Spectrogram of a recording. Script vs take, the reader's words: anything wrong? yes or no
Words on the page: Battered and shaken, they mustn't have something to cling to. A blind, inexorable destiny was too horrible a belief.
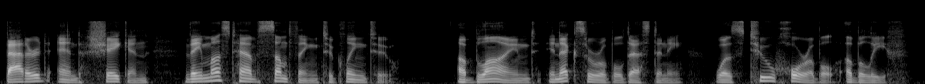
yes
